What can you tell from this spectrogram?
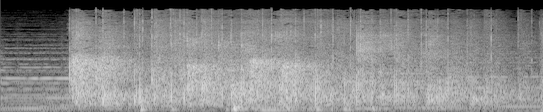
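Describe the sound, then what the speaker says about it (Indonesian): Light applause from those present follows the signing of the Renville Agreement in a historical drama, beginning abruptly and continuing as a soft, even patter of clapping and tapping. "diikuti oleh tepuk tangan ringan dari semua yang hadir"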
